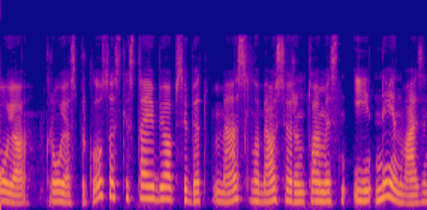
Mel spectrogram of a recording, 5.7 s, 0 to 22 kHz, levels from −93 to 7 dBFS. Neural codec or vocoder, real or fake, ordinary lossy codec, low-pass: none; real; AAC, 96 kbps; 10.8 kHz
